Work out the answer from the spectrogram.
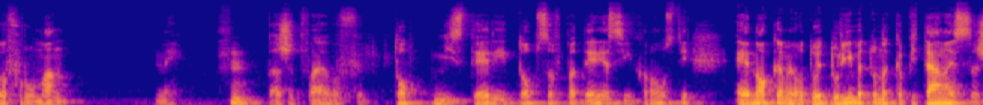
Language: Bulgarian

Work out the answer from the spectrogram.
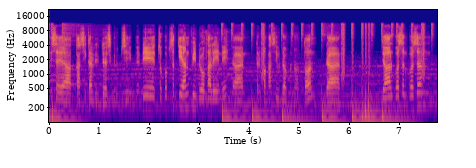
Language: Indonesian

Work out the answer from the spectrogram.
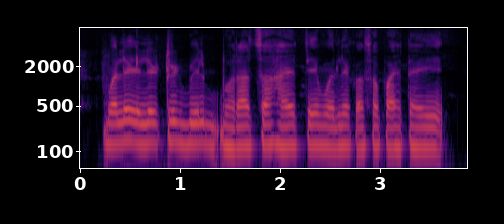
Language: Marathi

